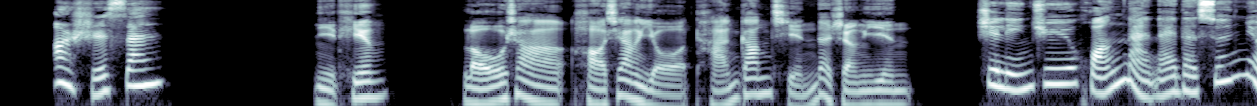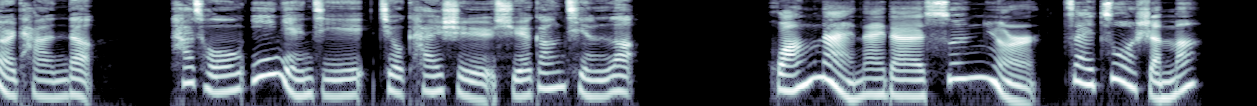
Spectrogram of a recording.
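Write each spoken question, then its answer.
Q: 黄奶奶的孙女儿在做什么?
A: 弹钢琴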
